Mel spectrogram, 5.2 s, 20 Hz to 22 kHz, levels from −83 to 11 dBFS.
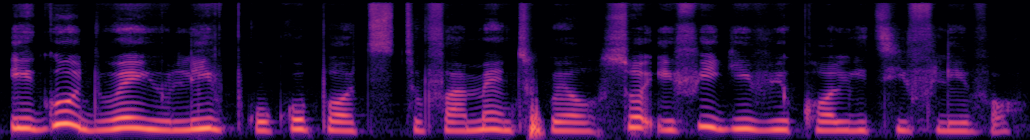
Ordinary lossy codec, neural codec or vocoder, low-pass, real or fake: none; autoencoder, 48 kHz, 128 numbers a frame, DAC-VAE, trained on Japanese speech; none; fake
